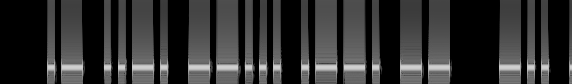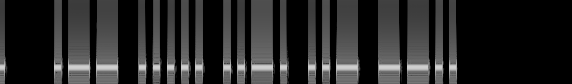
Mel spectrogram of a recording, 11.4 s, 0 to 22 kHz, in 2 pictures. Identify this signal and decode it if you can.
Morse code, heard as a keyed tone, about 17 wpm, 700 Hz. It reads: AF7PM DE W5FUZ
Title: USA Callsign DE Callsign - 5 Characters - 17wpm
